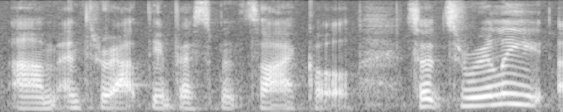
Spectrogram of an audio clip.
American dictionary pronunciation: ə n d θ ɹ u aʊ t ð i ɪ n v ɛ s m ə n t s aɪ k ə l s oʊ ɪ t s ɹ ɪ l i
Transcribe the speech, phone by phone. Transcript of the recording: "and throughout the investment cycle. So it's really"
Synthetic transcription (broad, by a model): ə n θ ɹ u aʊ t ð i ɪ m v ɛ s m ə n t s aɪ k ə l s oʊ ɪ t s ɹ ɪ l i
